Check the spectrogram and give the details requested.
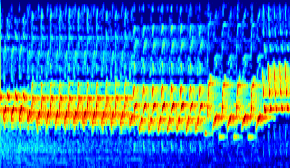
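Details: A goldfinch hybrid gives a fast, continuous series of high twittering notes, rapidly repeated and jangly. The notes step upward in pitch toward the end, over a faint low background rumble.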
